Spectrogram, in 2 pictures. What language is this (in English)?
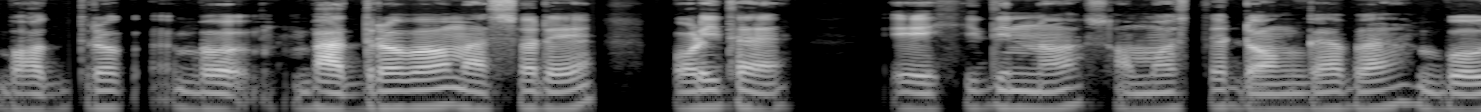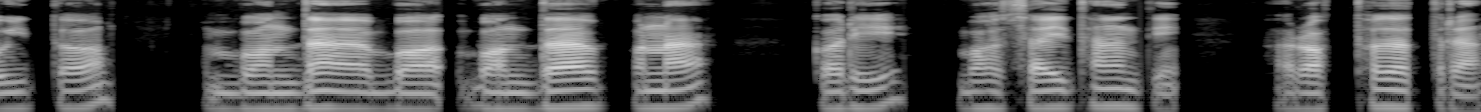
Odia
